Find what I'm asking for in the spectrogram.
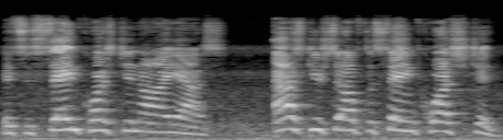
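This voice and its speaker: With a high, sharp voice and lively intonation, an older or middle-aged woman sends off-the-cuff voice messages to a group chat. She argues defensively and insistently, halting over words and names and repeating herself. Noise fills the amateur recording.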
